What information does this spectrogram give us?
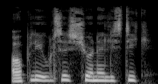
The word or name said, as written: oplevelsesjournalistik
